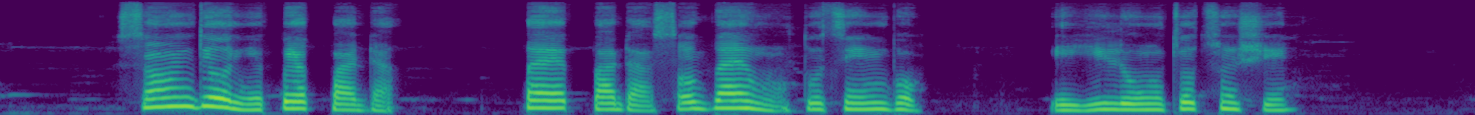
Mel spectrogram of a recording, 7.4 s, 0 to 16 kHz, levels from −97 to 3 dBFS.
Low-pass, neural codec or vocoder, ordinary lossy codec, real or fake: 14.4 kHz; codec, 44.1 kHz, 2.6 kbps, SNAC; none; fake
